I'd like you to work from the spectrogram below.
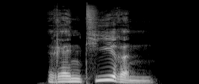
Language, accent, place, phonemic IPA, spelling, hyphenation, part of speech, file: German, Germany, Berlin, /ʁɛnˈtiːʁən/, rentieren, ren‧tie‧ren, verb, De-rentieren.ogg
- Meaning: to be profitable, worthwhile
